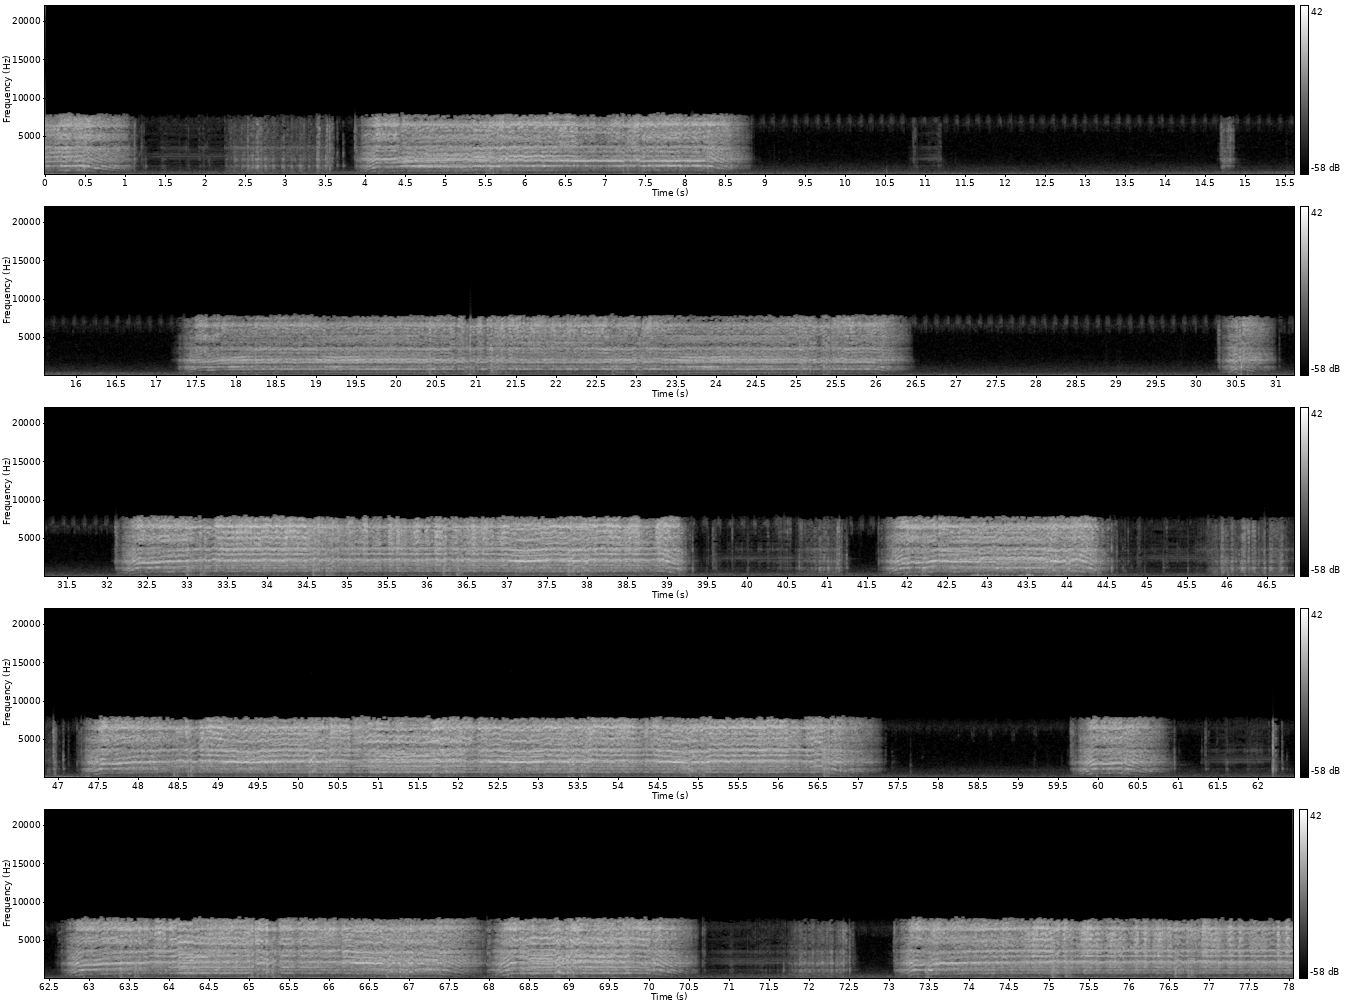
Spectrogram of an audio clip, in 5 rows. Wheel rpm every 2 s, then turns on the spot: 40, 20, 140, 150, 30, 0, 0, 0, 30, 110, 120, 110, 110, 10, 0, 10, 160, 200, 200, 110, 30, 160, 20, 60, 190, 200, 200, 190, 60, 20, 20, 120, 200, 160, 150, 10, 70, 200, 200.
0-2 38-40 44-46 70-72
